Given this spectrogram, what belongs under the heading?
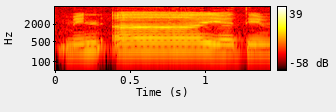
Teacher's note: نون ساکن کے بعد الف یعنی حمزہ آ رہا ہے، یہاں اظہار حلقے والا قاعدہ کریں گے، غنہ نہیں کریں گے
